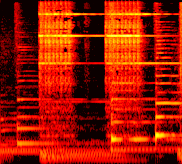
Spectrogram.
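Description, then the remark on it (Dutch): A telephone ringtone plays a short, repeating electronic melody in a few quick bursts, clear and close, with no one speaking. “Missia slaat zich op met Lautrec, die een portret van haar wil tekenen en helemaal gek wordt van de telefoontjes van Alfred.”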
